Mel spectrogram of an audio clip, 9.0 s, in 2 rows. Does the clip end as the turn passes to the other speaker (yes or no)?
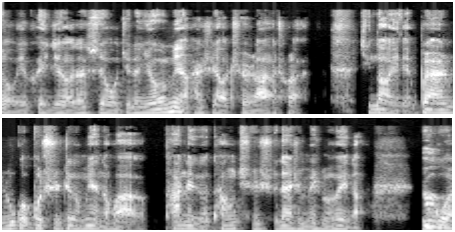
no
